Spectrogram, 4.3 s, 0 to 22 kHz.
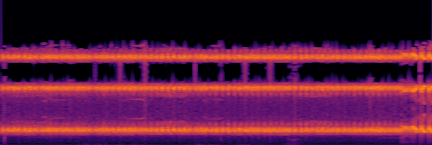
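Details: Great Plains toads calling at night on June 27, 2010, in Brown County, Minnesota, the first documented there, filmed with a Canon PowerShot SX100 camera. A steady, unbroken high metallic trill runs through the whole stretch without pause.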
